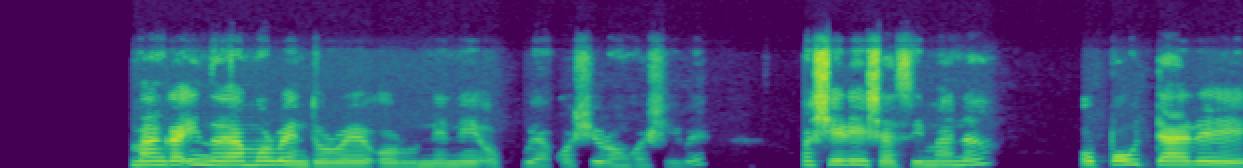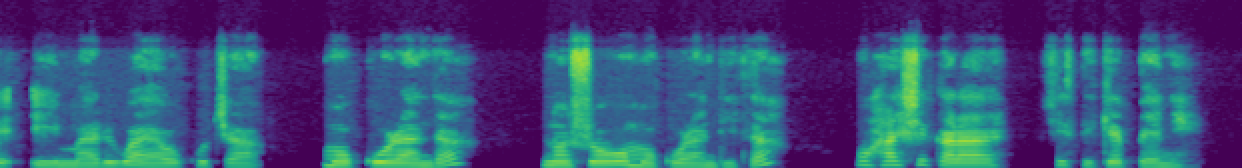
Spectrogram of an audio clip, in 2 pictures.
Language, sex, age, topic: Oshiwambo, female, 18-24, finance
